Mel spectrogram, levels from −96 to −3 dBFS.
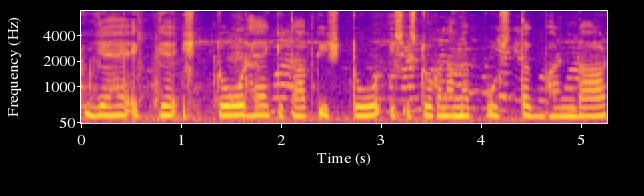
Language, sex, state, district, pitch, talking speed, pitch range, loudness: Hindi, female, Bihar, Katihar, 240 Hz, 160 wpm, 230-245 Hz, -15 LUFS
